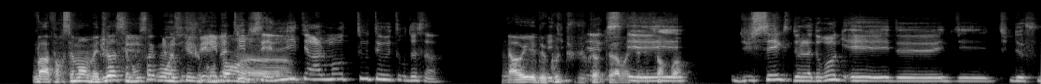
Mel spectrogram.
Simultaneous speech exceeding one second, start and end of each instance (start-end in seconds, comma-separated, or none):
1.0-2.9, 5.4-6.9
